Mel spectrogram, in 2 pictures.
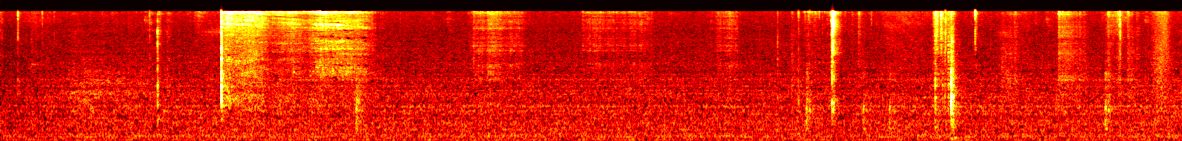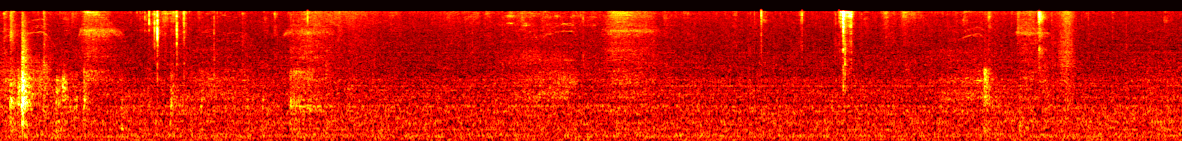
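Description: Small handling noises while laying masking tape on a plastic model ship's deck: a short rasp about two seconds in and a few sharp clicks later, over a steady low hum.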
